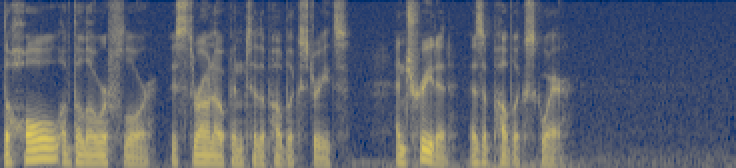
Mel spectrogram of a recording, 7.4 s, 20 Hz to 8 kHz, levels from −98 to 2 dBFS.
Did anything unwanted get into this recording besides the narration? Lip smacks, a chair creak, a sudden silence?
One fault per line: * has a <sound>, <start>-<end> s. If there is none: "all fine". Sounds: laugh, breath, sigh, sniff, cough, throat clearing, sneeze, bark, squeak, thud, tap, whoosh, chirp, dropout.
all fine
